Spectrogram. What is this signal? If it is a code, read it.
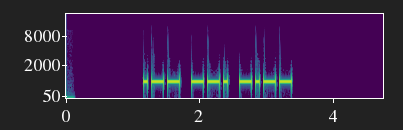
Morse code, heard as a keyed tone, about 20 wpm, 700 Hz. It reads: WGY
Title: USA Call Sign Postfixes - 3 Letters 20wpm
